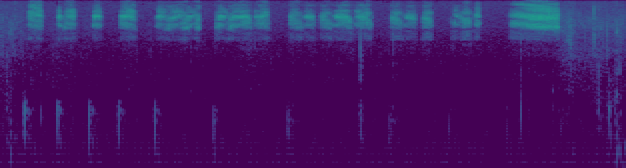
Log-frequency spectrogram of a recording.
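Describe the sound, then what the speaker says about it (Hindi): A teacher writing on a board during a Python programming lesson, with repeated short scratchy strokes and taps in an uneven rhythm, quiet and close, with faint background hum. "देखिए मैं यहां पर लिख देता हूं।"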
